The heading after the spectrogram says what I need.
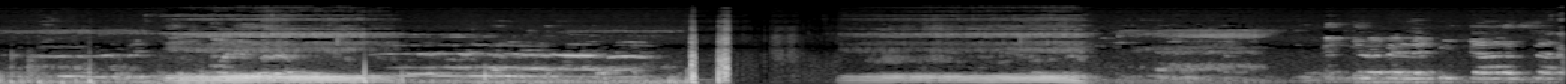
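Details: Snoring.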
